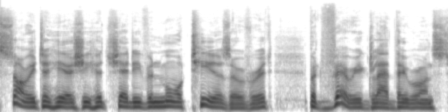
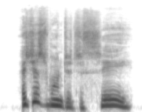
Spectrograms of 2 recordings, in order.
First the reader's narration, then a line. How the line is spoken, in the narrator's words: he mumbled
